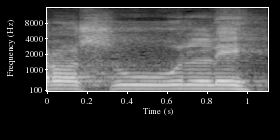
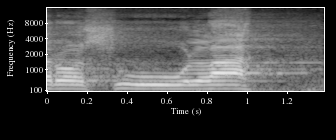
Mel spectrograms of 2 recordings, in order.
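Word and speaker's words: وَرَسُولُهُ: Ono wong maca Quran salah. Wa annallaha bari'um minal musyrikin wa rasulih. Allah orang melindungi, tidak melindungi orang musyrik dan tidak melindungi Rasulnya, Rasulullah. Salah. Yang benar bacanya wa annallaha bari'um minal musyrikin wa rasulah.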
